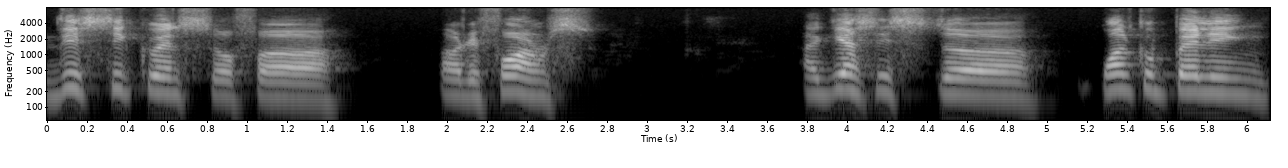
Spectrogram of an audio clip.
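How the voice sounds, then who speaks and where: Against a quiet background, a man speaks at a high pitch with ordinary pitch variation. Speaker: economist presenting policy proposals. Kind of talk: lecture presentation. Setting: online event, partly pre-recorded. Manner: hesitant, many fillers.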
